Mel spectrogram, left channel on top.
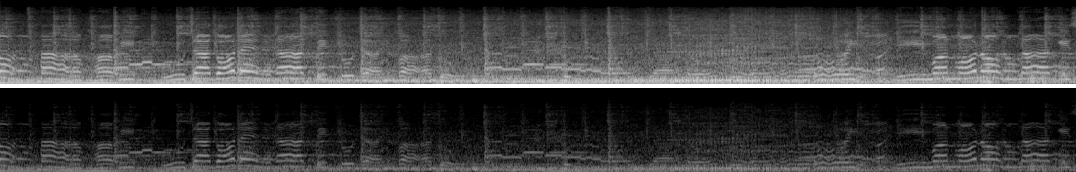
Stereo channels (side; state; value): right; quieter; 19.4 dB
